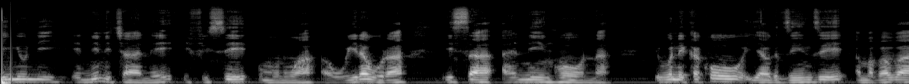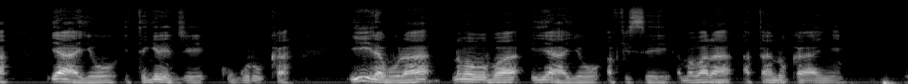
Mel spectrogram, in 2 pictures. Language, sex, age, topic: Rundi, male, 25-35, agriculture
